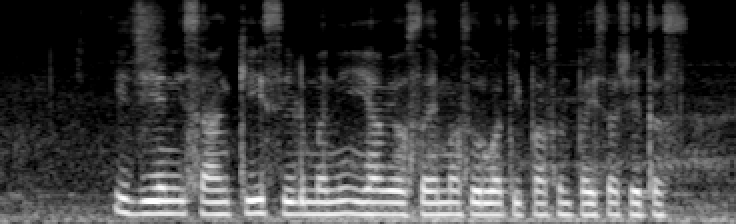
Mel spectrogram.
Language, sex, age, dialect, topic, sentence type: Marathi, male, 18-24, Northern Konkan, banking, statement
